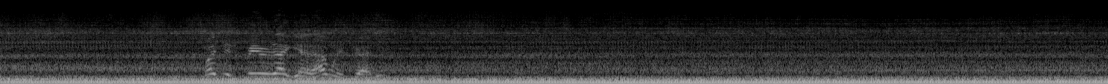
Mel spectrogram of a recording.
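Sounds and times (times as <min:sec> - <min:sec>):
heavy equipment engine running: 0:00.0 - 0:11.0.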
